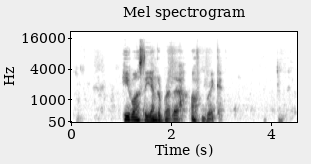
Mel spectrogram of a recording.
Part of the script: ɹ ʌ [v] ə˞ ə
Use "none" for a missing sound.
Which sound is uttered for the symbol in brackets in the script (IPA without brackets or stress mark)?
ð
